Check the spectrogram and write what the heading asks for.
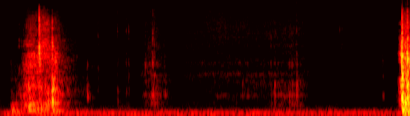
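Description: A brief crunching rustle shortly after the start, from a section of mousse-coated hair being handled close to the microphone, then faint scattered ticks.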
